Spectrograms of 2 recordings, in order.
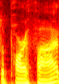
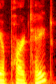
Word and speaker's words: apartheid: heard it many times often pronounced apartheid or what-have-you technically apart eight but in any case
